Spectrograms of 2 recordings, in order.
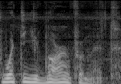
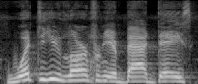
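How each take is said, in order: First: Asked low and soft, almost to himself; hushed, reflective asking; quiet question. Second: "you" pressed, put out to the room; challenging the audience directly; emphatic question. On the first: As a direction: murmur the question inward. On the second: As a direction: ask it outward with weight on "you". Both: Shown as a demonstration.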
